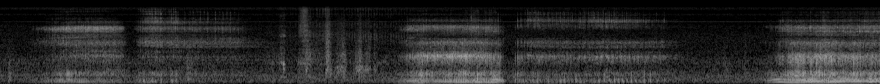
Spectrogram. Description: Lilly is our little princess snoring Basset Hound. She is so girly but when she sleeps the beast comes out! lol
